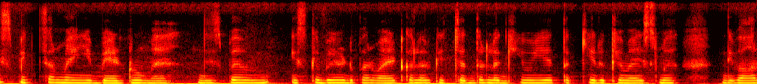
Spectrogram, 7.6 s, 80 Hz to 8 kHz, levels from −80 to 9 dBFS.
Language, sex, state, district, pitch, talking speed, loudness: Hindi, female, Rajasthan, Bikaner, 220 Hz, 190 wpm, -21 LUFS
